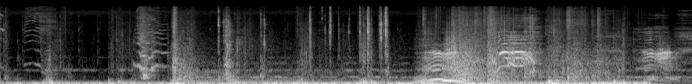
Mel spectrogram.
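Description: Heavy body thuds slam against a truck hood, several dull impacts close by, mixed with strained vocal cries and growling sounds in the second half.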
